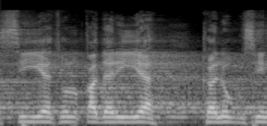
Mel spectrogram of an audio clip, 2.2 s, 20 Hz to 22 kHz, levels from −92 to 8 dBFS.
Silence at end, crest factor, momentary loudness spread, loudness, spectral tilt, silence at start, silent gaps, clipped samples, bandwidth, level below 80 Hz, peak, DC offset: 0 s; 16 dB; 4 LU; -19 LUFS; -4.5 dB/octave; 0 s; none; under 0.1%; 16 kHz; -46 dBFS; -2 dBFS; under 0.1%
